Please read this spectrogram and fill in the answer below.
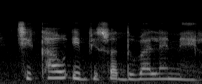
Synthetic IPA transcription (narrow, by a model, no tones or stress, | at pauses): t͡ʃʰikʰauʔib̪viswad̪uβalɛnɛːla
